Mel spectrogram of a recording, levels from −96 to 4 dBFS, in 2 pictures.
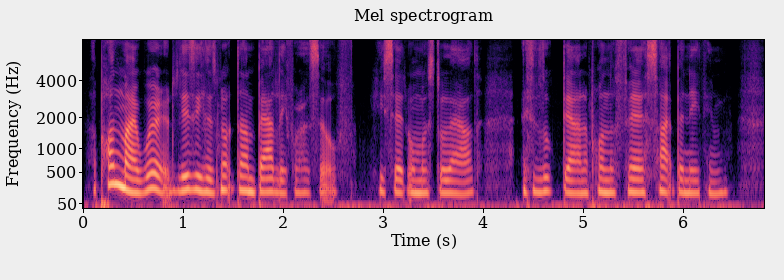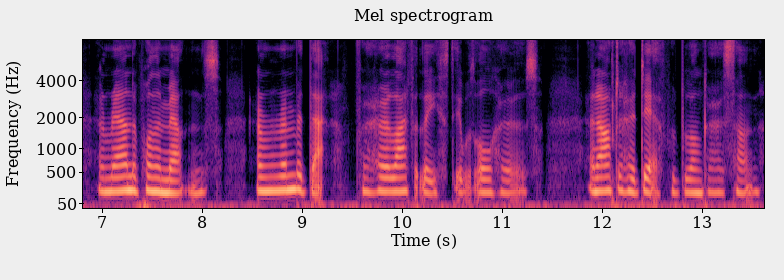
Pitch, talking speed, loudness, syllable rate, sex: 200 Hz, 220 wpm, -20 LUFS, 5.8 syllables/s, female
